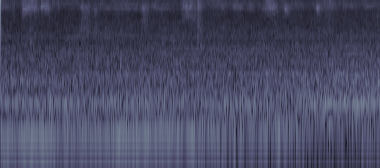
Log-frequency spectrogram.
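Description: A car driving onto the Gateway motorway in Brisbane produces a steady, low engine rumble and road noise heard from inside the cabin, with no voices.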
